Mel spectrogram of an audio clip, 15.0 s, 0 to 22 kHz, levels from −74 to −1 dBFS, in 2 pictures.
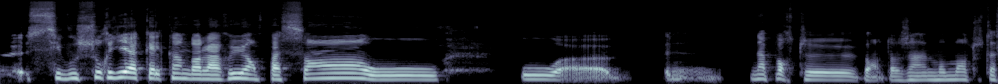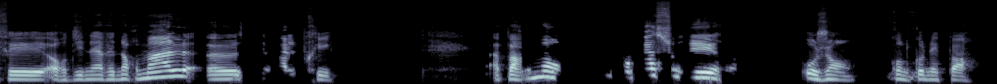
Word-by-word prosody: heu, 460 - -6
si 210 - -3
vous 200 +1 -1
souriez 230 +3 +4
à 220 - +9
quelqu'un 205 0 +1
dans 185 -2 +3
la 170 -1 +5
rue 205 +3 +2
en 180 - +1
passant 195 +5 +1
ou 155 -1 0 0.6
ou 165 -2 -1
heu, - - -4 1.0
n'importe 180 -2 -5
heu, 145 -3 -1
bon - - -5
dans 135 +2 -8
un 145 - -5
moment 150 +1 -5
tout 130 - -18
à 160 - -4
fait 160 -1 +2
ordinaire 160 +2 -2
et 165 - -3
normal, 235 - +4
heu, 175 +1 +2
c'est 290 - -16
mal 190 -1 -4
pris. 150 -3 -8 1.2
Apparemment. 215 +8 +3 0.4
Il 305 - -21
faut 240 - -1
pas 320 - +3
sourire, 235 -8 +3 0.6
aux 190 -4 +2
gens, 155 -4 -3 0.2
qu'on 180 - -3
ne 155 - -8
connaît 160 -4 -2
pas. - - -3
175 Hz, 165 wpm, -23 LUFS, 155-210 Hz, 1.2 s, à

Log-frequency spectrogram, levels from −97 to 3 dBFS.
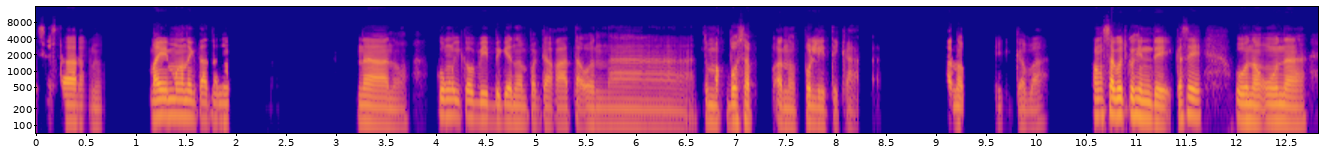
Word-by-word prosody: isa - - -13
sarangem 115 -3 +1 0.5
may 150 +2 +7
mga 150 0 +3
nagtatanong 130 -2 -3 1.3
na 115 -2 +3
ano 105 0 -9 0.4
kung 150 0 +1
ikaw 145 -1 -1
bibigyan 120 -3 -1
ng 110 - -18
pagkakataon 110 -1 -3
na 105 0 -8 0.8
tumakbo 115 +1 0
sa 120 0 -1 0.5
politika 110 -3 -3 0.9
anop - - 0 0.3
ik - - -18
ka - - -7
ba? - - -10 0.5
Ang 155 - +3
sagot 160 -1 +8
ko 160 - +4
hindi 130 -7 +3
kasi 145 +3 +2 0.4
unang-una, 120 -2 +3
120 Hz, 120 wpm, -26 LUFS, 110-135 Hz, 1.3 s, sagot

